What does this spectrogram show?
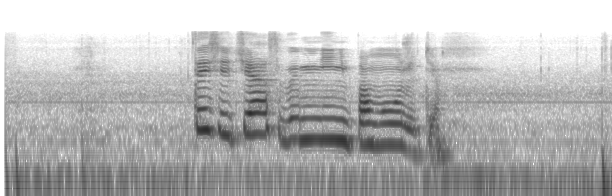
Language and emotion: Russian, sad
